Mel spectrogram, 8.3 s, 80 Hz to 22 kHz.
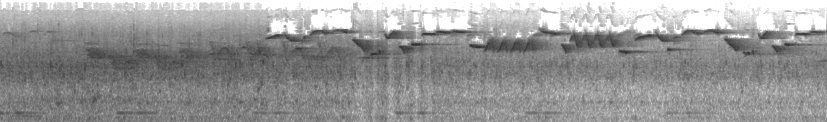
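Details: Eurasian wren singing in May 2019 at Karuizawa Wild Bird Forest, Nagano, Japan, captured with a binaural microphone: a rapid, very high, ringing cascade of trills and sharp notes pours out loudly over a steady rushing stream.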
